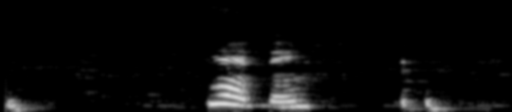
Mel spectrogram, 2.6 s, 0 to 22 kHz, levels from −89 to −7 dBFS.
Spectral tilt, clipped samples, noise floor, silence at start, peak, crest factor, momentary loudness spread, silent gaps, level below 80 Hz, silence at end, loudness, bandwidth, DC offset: -10 dB/octave; under 0.1%; -80 dBFS; 0.05 s; -6 dBFS; 22 dB; 20 LU; 1.83-1.91 s; -70 dBFS; 0.35 s; -23 LUFS; 4.6 kHz; under 0.1%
